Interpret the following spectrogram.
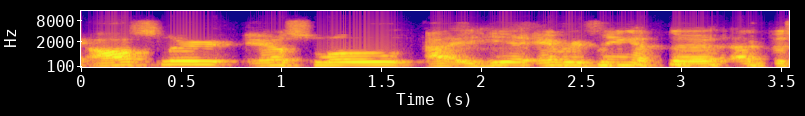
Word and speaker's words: Erbsloh: Sebastian, you're doing pretty good, but it's because of the umlaut, and it's pronounced Erbsloh.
